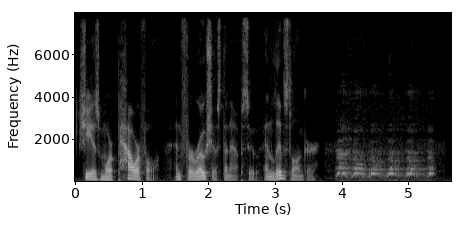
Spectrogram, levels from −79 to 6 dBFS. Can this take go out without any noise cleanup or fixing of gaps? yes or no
no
